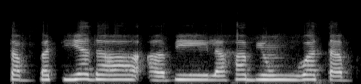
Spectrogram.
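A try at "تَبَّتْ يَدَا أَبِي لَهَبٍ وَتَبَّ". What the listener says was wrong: لہبیوں تھوڑا سا کھینچیے, پھر سے پڑھیے, اور یدا کا دال کو بھی کھینچیے.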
